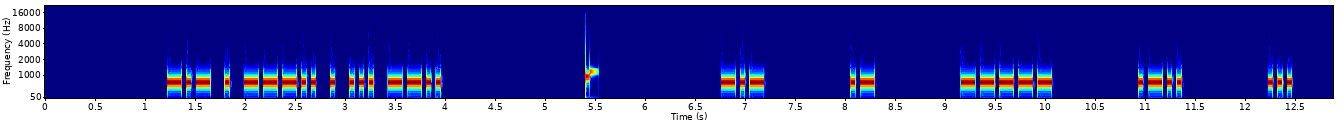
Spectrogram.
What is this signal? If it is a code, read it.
Morse code, heard as a keyed tone, about 25 wpm, spaced as for 13 wpm, 700 Hz. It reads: KE8ESZ KA0LS
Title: USA Call Signs - 6x Character Spacing - 25wpm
